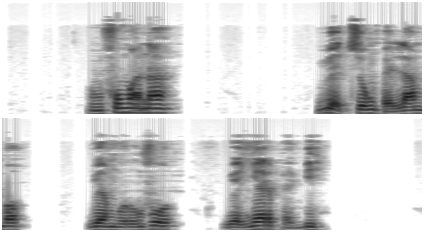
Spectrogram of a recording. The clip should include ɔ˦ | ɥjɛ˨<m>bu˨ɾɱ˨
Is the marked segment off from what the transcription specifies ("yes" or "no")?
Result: no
